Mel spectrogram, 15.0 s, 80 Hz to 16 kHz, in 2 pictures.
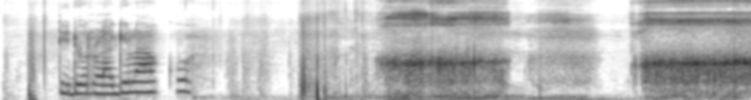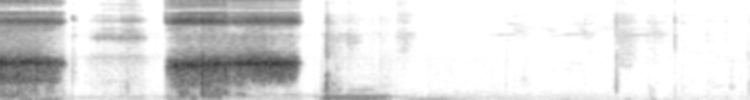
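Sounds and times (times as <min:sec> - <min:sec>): person snoring: 0:03.4 - 0:08.2, 0:09.1 - 0:10.7.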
